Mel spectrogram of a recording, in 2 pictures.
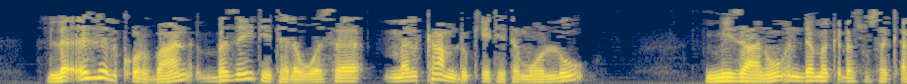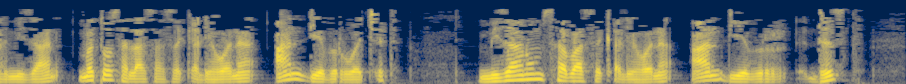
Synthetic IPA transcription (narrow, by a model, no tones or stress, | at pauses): ləʔɨɦɨlkʼuɾbanbəzejt̪jɛt̪ʰələwːɔsəməlkʰamd̪ukʼe̞t̪jɛt̪ʰəmo̞lːu | mizanuʔɨ̰nd̪əməkʼd̪əsusəkʼəlmizanmət̪ʰo̞səlasasəkʼəljɛho̞nəʔand̪jɛβɨɾwɔt͡ʃʼːɪt̪ | mizanumsəβasəkʼə̰ljɛho̞nəʔand̪jɛβɨɾd̪ɨst̪ʼ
